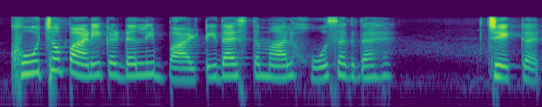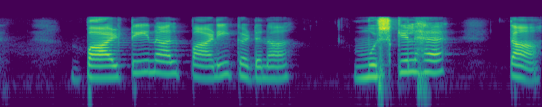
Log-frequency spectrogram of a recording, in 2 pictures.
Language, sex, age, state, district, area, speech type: Punjabi, female, 18-30, Punjab, Tarn Taran, urban, spontaneous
